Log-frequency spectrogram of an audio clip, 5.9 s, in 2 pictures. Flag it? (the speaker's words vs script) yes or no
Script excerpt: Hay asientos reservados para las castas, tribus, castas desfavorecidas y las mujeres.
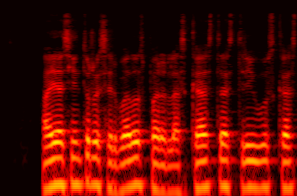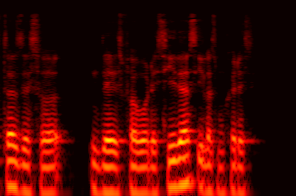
no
